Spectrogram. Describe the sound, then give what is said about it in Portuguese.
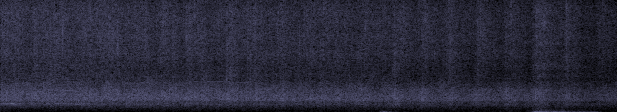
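An audience applauds the Lord for the power of the blood of Jesus, clapping steadily throughout, a dense, continuous patter of many hands at an even level, with a couple of brief low thumps near the end and no voices. “Quem pode aplaudir o Senhor pelo poder do sangue de Jesus?”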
